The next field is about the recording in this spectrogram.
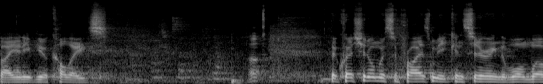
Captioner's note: chuckles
